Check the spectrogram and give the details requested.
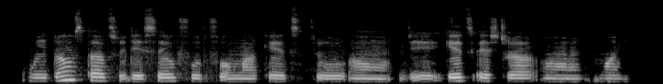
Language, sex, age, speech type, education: Nigerian Pidgin, male, 15-29, spontaneous, tertiary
